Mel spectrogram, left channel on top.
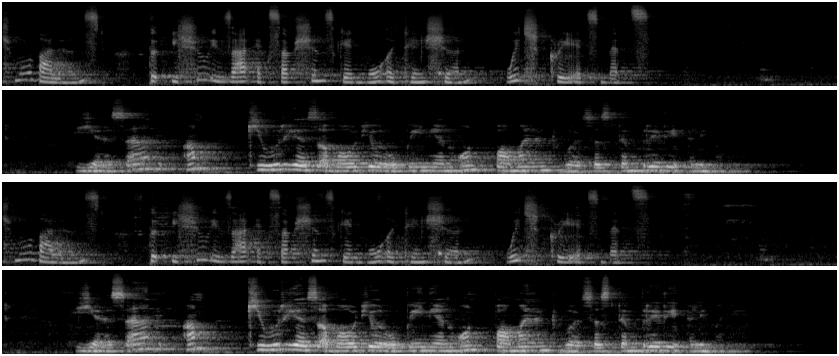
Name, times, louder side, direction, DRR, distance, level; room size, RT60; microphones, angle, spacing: voice 1, 0.0-4.7 5.0-6.5, left 2 dB, 30° left, 1.1 m, -34 dB
voice 2, 9.1-15.7, right 3 dB, 45° right, 0.8 m, -24 dB
25.5 x 15.0 x 3.8 m
head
